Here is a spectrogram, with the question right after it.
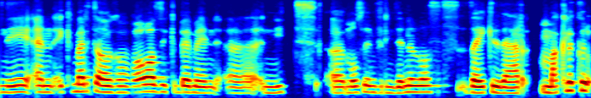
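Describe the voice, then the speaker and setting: In a dry, close recording with no echo, a woman speaks at a moderate pace in a medium pitch. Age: 20s. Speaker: midwife and workshop founder. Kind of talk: interview. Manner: hesitant, many filler sounds.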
